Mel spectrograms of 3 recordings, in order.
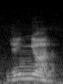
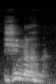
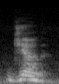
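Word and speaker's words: ज्ञान: Nunca ginana, que todo mundo fala ginana yoga. Nunca dinhana. Mas nós podemos ver que existe regionalismo na Índia. Dependendo do local da Índia, esse dinha, de Jnana, é pronunciado diferente. Na Bengala, essa pronúncia que você colocou agora, já para você falou Diana, que lembra muito o cognato gnose, né? Diana. Essa é a pronúncia da bengala.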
